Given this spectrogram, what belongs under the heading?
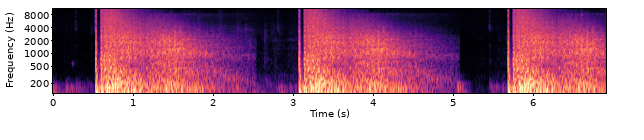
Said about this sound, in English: Hit the gun. Where's the gunshots? I'm feeling violent.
